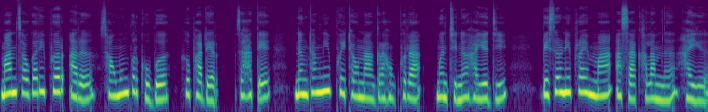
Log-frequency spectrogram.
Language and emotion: Bodo, neutral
